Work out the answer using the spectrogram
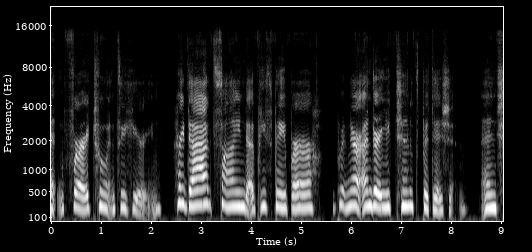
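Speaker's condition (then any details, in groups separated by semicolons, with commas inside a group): Hemiplegic cerebral palsy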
